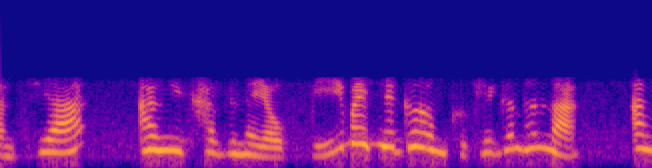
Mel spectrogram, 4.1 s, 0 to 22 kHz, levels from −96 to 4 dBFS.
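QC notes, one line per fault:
Throughout, noise suppressor artifacts: a gate-like suppressor pulls down the bands it judges to be steady background, cutting that noise by about 18 dB in the pauses and letting it come back underneath the talker. The room noise, about 19 dB below the speech, therefore pumps in and out with each phrase.
Throughout, G.729 codec: the line runs through G.729A at 8 kbit/s, which does not send the waveform itself. It rebuilds the speech in 10 ms frames from a vocal tract filter, a pitch predictor and a handful of pulses. The band is held to roughly 200 Hz to 3.7 kHz, so the speech is narrow and telephone-like, and the coarse modelling leaves a plainly audible rough, slightly synthetic texture on the speech.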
